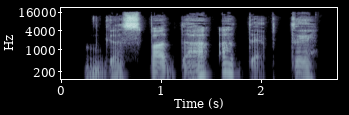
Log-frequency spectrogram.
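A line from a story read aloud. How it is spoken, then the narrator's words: Through gritted teeth. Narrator (Russian): процедили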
